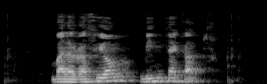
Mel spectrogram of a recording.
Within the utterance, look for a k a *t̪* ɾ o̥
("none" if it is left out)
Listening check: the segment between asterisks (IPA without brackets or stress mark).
t̪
